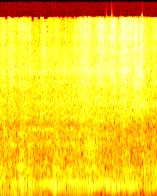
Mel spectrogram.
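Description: An engine idling with a low, steady drone.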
